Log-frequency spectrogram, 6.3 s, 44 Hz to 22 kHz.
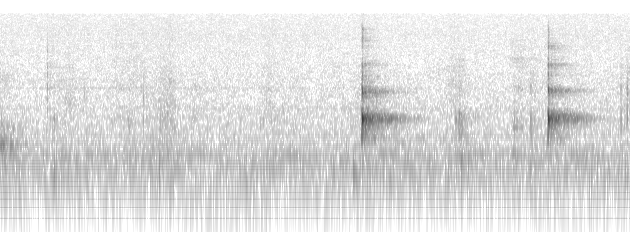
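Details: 1-month-old baby with hiccups while an adult talks to him: two sharp, abrupt hiccups about two seconds apart, faint room noise between.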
